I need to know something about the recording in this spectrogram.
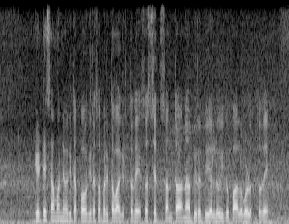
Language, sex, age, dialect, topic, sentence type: Kannada, male, 18-24, Mysore Kannada, agriculture, statement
